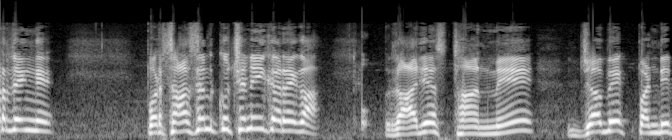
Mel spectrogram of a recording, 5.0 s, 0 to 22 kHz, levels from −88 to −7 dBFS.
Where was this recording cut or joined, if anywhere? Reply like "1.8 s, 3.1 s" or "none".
2.8 s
